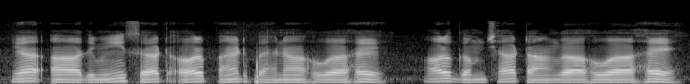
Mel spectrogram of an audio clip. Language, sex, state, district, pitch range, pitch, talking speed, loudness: Hindi, male, Jharkhand, Ranchi, 110-125 Hz, 110 Hz, 115 wpm, -15 LUFS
